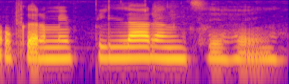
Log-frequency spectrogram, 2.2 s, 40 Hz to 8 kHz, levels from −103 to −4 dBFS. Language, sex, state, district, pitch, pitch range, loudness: Magahi, female, Jharkhand, Palamu, 205 Hz, 195-210 Hz, -19 LUFS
